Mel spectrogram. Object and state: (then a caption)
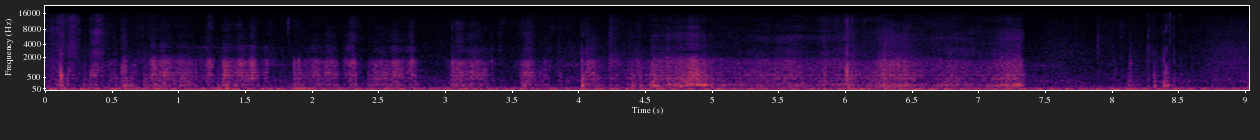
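Hardcover book. A medium-sized blue and white solid hardcover book is held in one hand and tapped and scratched with the fingertips of the other. The result is a steady run of soft, dry scratching and patting with short tapping bursts over a low hum.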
